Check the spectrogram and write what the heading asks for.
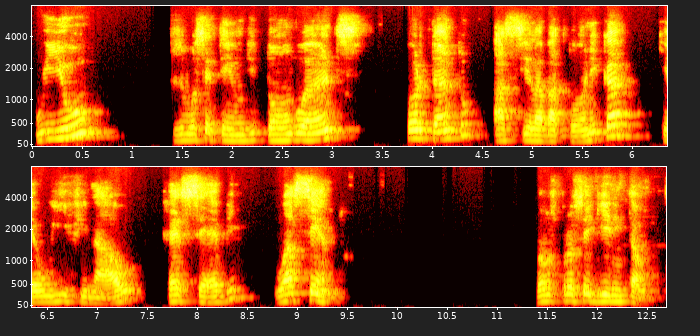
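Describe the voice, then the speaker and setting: A man's voice: medium pitch, expressive, takes it slowly, darkish tone. A man with a Brazilian Portuguese accent teaching a grammar lesson in an explanatory way, often checking in with his listeners. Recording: roomy, dull lo-fi sound.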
